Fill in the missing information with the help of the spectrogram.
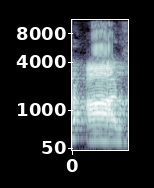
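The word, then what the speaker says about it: hours: और मशीनों का, फॉर आवर्स, घंटों तक। इसे आवर्स पढ़ेंगे, हावर्स नहीं पढ़ेंगे।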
